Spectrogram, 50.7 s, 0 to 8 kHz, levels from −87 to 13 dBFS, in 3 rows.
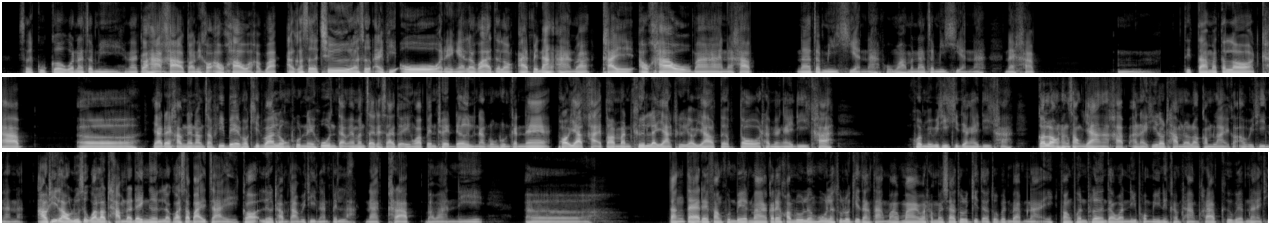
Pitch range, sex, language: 105-130 Hz, male, Thai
